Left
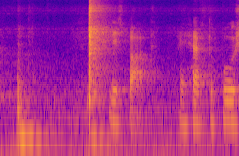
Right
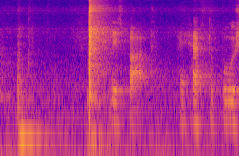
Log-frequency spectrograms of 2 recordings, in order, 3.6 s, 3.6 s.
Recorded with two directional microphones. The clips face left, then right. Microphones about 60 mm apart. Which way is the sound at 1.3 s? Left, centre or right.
Centre.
